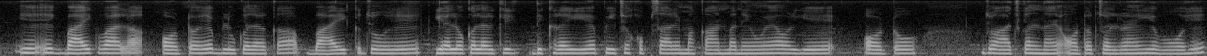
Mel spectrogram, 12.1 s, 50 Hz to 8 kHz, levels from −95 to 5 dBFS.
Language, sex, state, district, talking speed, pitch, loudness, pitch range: Hindi, female, Jharkhand, Jamtara, 170 wpm, 200 Hz, -29 LUFS, 195-205 Hz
